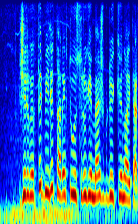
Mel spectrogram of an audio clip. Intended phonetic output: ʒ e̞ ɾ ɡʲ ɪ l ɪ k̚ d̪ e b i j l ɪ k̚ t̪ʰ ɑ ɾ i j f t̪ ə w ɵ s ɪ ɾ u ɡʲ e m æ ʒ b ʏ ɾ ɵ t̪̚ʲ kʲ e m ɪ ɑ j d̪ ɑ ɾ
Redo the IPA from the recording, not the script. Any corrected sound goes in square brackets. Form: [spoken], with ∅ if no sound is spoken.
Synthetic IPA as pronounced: ʒ e̞ ɾ ɡʲ ɪ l ɪ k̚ [t̪] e b i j l ɪ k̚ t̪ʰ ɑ ɾ i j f t̪ ə w ɵ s ɪ ɾ u ɡʲ e m æ ʒ b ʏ ɾ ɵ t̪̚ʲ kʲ e [n] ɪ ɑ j [t̪] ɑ ɾ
